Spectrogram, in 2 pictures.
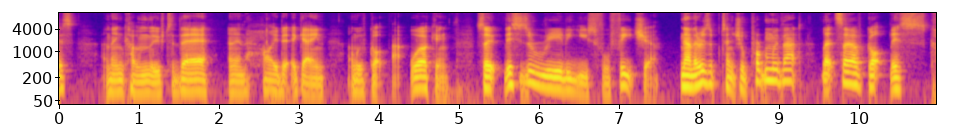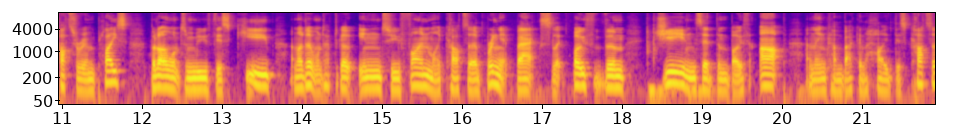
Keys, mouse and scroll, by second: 2.5 h, 3.2 middle click, 18.2 g, 18.7 z, 20.2 shift+middle click.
